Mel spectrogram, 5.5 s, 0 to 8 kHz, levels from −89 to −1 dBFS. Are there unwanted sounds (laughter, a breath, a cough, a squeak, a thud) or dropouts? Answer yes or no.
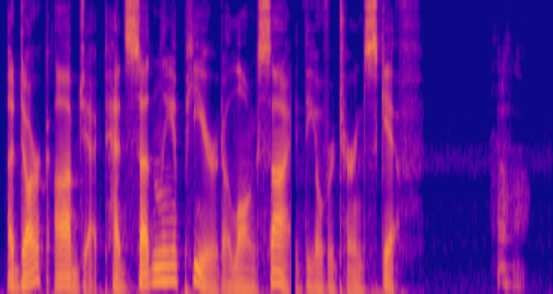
yes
